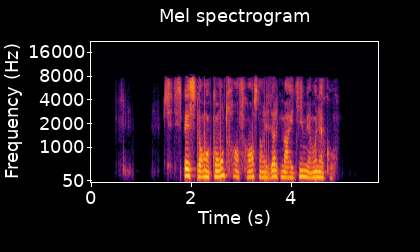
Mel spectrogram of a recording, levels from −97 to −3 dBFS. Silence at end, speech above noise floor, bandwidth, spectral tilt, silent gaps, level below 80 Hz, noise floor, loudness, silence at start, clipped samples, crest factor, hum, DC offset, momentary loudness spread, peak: 0.9 s; 34 dB; 8.2 kHz; -5 dB/octave; none; -50 dBFS; -53 dBFS; -20 LUFS; 1.45 s; under 0.1%; 18 dB; none; under 0.1%; 14 LU; -2 dBFS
